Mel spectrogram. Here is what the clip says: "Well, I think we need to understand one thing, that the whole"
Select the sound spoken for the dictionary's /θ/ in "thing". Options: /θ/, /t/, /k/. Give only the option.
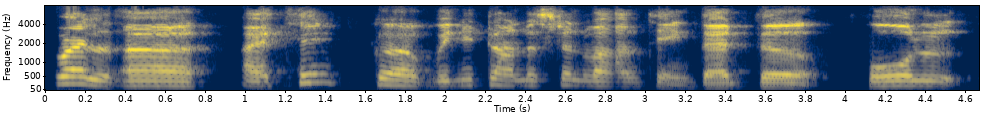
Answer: /t/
